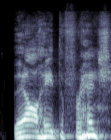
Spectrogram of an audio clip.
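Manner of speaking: ordinary talk, nothing marked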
